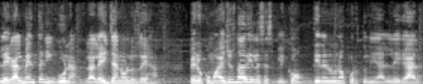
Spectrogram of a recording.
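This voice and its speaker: Moving at a fairly quick pace, a woman with a fairly low pitch makes very wide pitch swings. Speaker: pension lawyer. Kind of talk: radio legal advice segment.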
